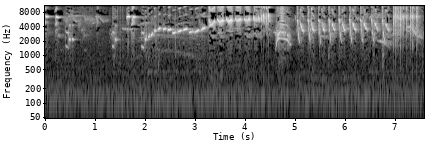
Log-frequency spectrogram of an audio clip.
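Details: Sooty-headed bulbul singing actively. A long rising whistled glide leads into fast repeated sharp chirps, about three per second, then dense high buzzy trills. The song is almost unbroken.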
